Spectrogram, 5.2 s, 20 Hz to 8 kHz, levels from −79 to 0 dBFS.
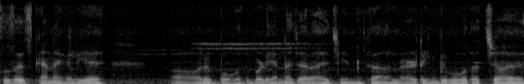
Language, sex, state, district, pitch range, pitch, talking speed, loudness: Hindi, male, Jharkhand, Jamtara, 95-105 Hz, 100 Hz, 185 wpm, -37 LUFS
